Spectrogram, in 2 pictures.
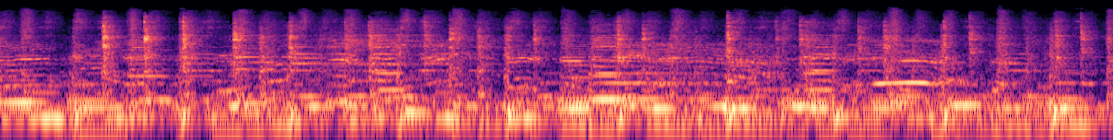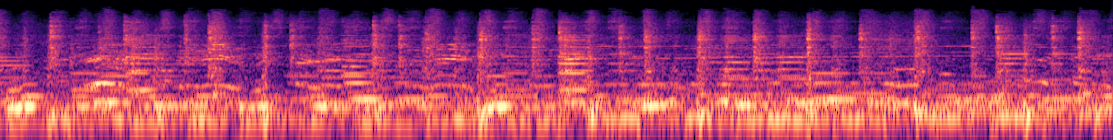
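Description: Live band playing a busy groove with a steady beat: electric guitar with congas and drum kit.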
